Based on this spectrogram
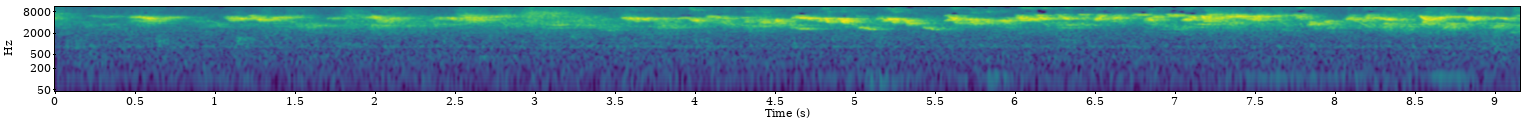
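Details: Skylark kept as a pet, aged two, recorded 18 April 2023, pouring out a long, rapid, high-pitched jumble of chirps, trills and whistles with scattered soft low thumps in the background.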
